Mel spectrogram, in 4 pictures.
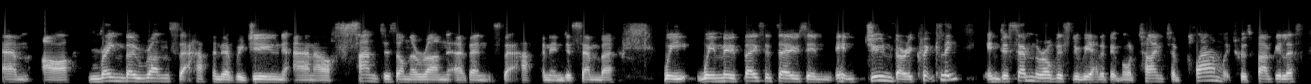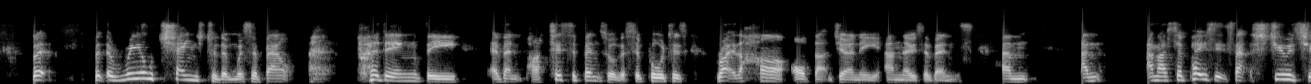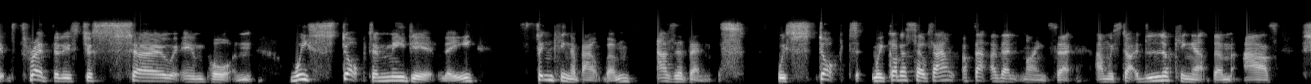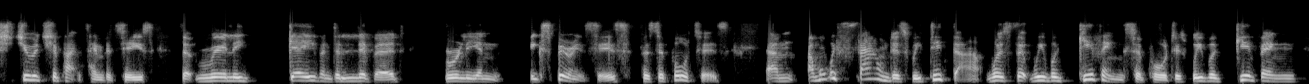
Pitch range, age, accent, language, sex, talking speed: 130-195 Hz, 20-39, British, English, male, 160 wpm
